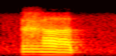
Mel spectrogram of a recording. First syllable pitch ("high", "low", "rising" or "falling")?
low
